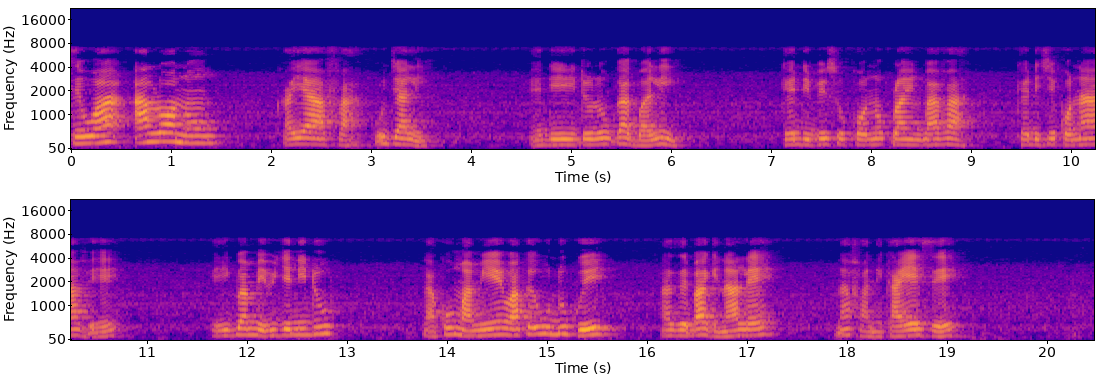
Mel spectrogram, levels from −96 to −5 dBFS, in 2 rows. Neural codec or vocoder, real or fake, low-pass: none; real; 7.2 kHz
